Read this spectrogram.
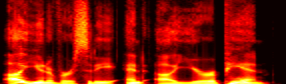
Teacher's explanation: Why? Because when you say university or European, you're actually making a U sound. That's a consonant sound.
